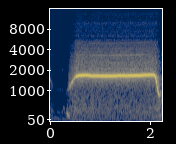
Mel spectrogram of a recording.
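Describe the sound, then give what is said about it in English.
A person whistling in imitation of a bull elk bugle: one loud, sustained, high whistle held at a steady pitch for almost two seconds, sliding up briefly at the start and dropping off at the end. “you ever heard of guys whistling to bugle at bulls? It's like, no, never have. He's like, give it a shot, you know?”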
